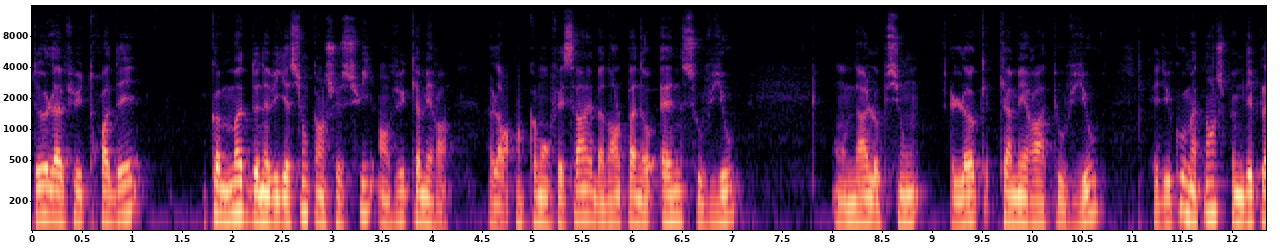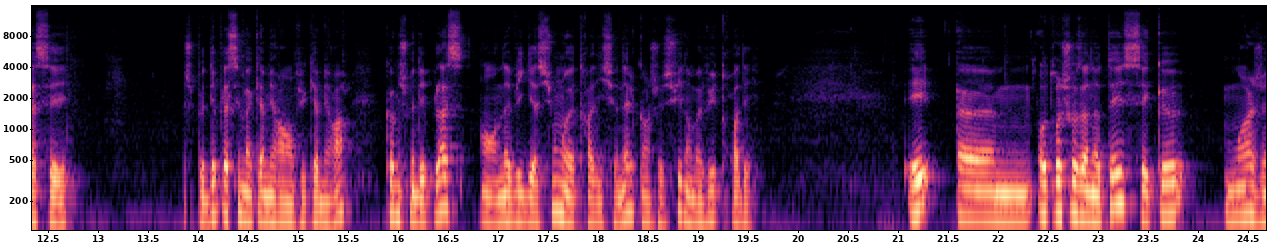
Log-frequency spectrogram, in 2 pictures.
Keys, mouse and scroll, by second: 4.9 n, 10.1 click, 11.1-22.1 alt+drag, 19.7 n, 22.4-24.6 alt+drag.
